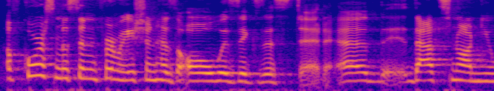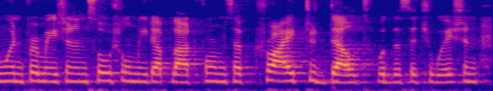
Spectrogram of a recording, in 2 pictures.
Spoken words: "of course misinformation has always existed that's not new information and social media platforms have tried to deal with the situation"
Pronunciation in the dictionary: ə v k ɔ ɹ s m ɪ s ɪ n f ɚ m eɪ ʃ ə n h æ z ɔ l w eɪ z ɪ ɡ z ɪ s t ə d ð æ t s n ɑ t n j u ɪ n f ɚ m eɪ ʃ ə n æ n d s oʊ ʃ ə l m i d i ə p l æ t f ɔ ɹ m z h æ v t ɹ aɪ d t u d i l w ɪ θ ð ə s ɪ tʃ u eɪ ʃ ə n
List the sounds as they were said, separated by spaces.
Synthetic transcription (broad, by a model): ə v k ɔ ɹ s m ɪ s ɪ n f ɚ m eɪ ʃ ə n h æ z ɔ l w eɪ z ɪ ɡ z ɪ s t ə d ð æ t s n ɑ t n j u ɪ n f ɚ m eɪ ʃ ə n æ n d s oʊ ʃ ə l m i d i ə p l æ t f ɔ ɹ m z h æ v t ɹ aɪ d t u d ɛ l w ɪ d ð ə s ɪ tʃ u eɪ ʃ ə n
